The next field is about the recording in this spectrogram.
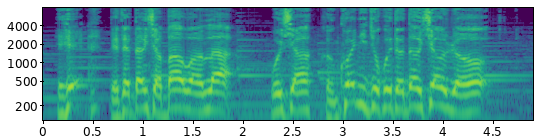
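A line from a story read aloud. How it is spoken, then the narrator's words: Laughing. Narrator (Chinese): 小熊笑着说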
